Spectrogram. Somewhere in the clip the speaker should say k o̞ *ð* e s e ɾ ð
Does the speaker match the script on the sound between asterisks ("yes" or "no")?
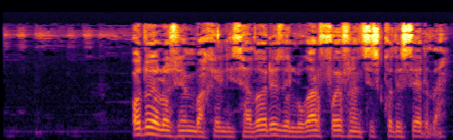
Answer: yes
